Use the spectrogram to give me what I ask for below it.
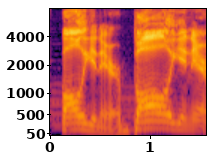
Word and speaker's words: Ballionaire: Ballionaire is how you pronounce it.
